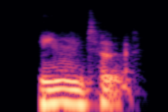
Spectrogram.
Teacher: The stress is at the first syllable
